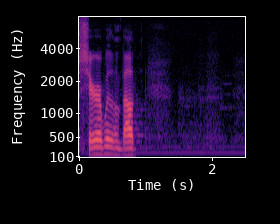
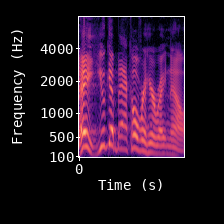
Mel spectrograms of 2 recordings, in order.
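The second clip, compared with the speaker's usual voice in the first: loud, higher stern command; stern shout; 6 semitones higher, 11 dB louder than usual. Retold or imitated. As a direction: call the boy back sharply. Grandpa calling runaway boy back.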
